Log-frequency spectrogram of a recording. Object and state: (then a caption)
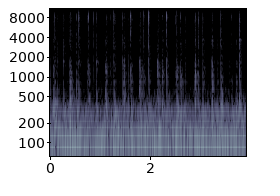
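Plastic mouthwash bottle tapped with nails. Long acrylic nails tap rapidly on a large blue plastic mouthwash bottle full of liquid. The result is a quick, steady stream of light, clicky taps over a low, dull hum.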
